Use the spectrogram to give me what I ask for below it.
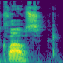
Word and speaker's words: Claus: in dutch it's pronounced klaus as most europeans pronounce it as klaus not clause but we as an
